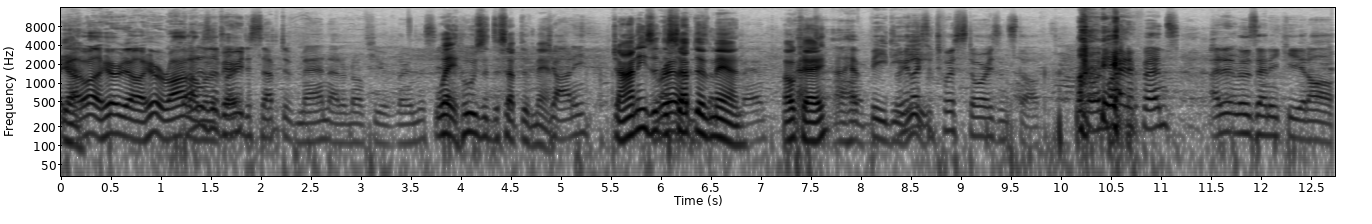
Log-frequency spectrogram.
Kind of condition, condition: setting, busy venue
